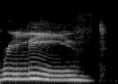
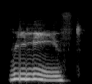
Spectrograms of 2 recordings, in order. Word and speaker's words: released: one you would say released you don't pronounce the e released trenches nice perfect and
